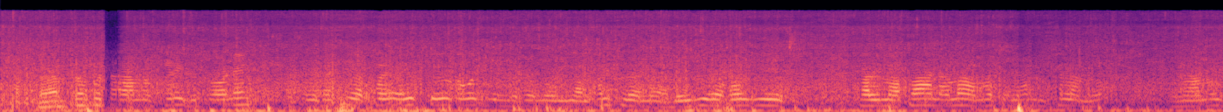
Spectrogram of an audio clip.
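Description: A man speaks calmly and close by, slightly muffled.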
